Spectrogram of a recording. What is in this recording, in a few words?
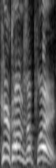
"orders", US Sports speech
